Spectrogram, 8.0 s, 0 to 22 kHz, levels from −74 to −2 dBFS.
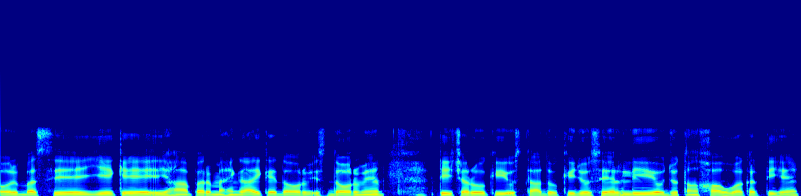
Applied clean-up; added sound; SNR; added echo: none; none; none; none.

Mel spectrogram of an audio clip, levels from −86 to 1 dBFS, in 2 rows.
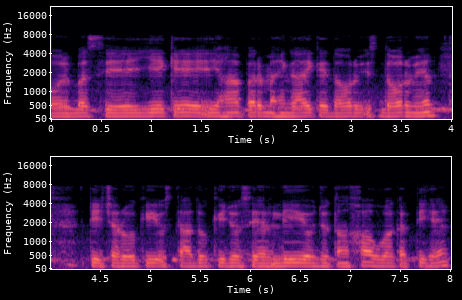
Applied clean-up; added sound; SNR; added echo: none; Bird; 14 dB; reverberation time 0.4 s.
